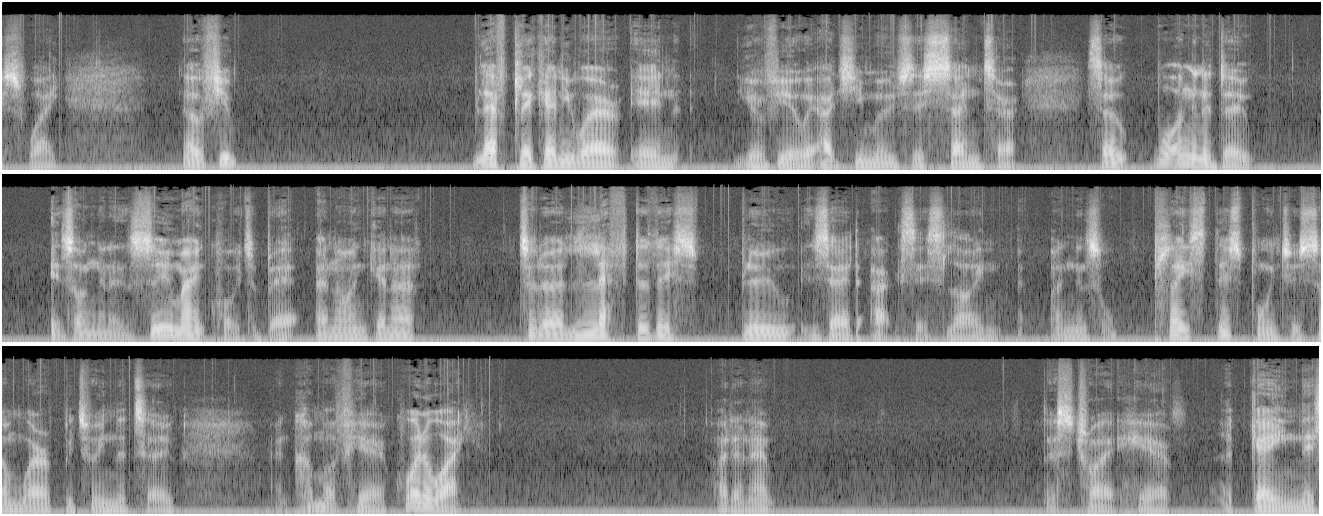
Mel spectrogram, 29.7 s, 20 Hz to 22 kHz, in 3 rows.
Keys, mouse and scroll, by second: 9.2-10.7 scroll down 4, 10.7 scroll down 2, 28.2 click.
